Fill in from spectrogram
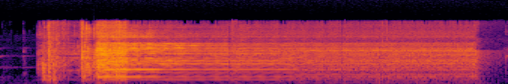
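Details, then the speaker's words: Pontiac Firebird pop-up headlight motor, old vehicle, sometimes sticks down: steady motor whir with irregular clicks as the headlight lowers; a loose internal gear suspected, motor to be replaced. "but when it goes down it makes a clicking noise as shown here go ahead and lower it"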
